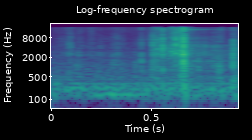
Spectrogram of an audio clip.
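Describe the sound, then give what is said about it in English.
Paper tearing and crinkling as an envelope found inside a gift is opened, a faint brief rustle that swells into a short crisp burst. “And there's an envelope in the gift. It's addressed to the world. Shall I have a look and see what's in the envelope?”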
